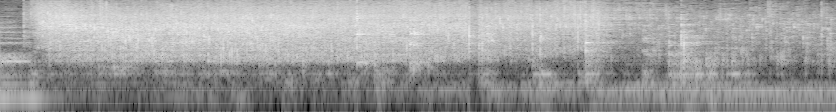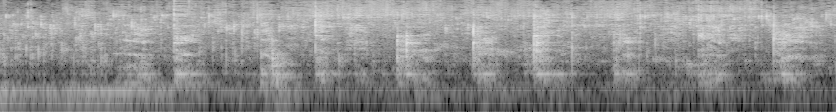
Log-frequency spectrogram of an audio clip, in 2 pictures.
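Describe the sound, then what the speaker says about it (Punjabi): Masala for whole okra is shallow fried in oil, beginning with a loud, hissing burst of sizzle that settles after a few seconds into a quieter, crackling fry with repeated scrapes of stirring. "ਹੁਣ ਜਿਹੜਾ ਅਸੀਂ ਭਿੰਡੀਆਂ ਵਾਸਤੇ ਮਸਾਲਾ ਬਣਾਉਣਾ ਹੈ ਇਹਨੂੰ ਵੀ ਅਸੀਂ ਸ਼ੈਲੋ ਫਰਾਈ ਕਰਾਂਗੇ"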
